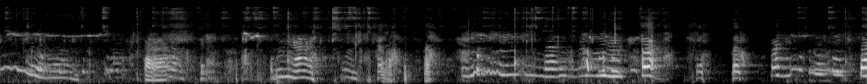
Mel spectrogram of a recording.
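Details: Two Labrador Retriever puppies play with each other indoors in a living room, recorded March 2, 2018, making funny noises: whiny, wavering yelps and groans that often slide downward, in short bursts separated by brief pauses.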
